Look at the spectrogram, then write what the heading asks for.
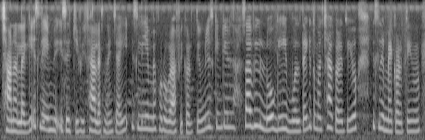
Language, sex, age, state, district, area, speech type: Urdu, female, 18-30, Bihar, Khagaria, urban, spontaneous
